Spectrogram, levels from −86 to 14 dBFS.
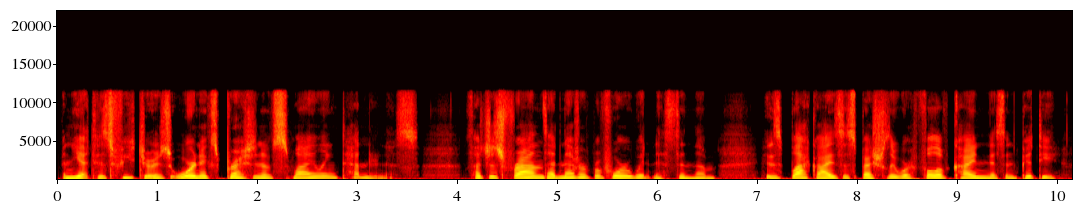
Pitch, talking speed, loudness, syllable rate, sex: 220 Hz, 170 wpm, -19 LUFS, 5.2 syllables/s, female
